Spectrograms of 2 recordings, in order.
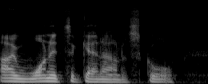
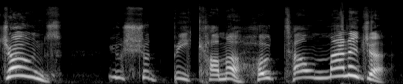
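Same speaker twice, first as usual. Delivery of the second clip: put-on very high, loud Welsh schoolmaster accent; 13 semitones higher, 8 dB louder than usual. Retelling what Mr. Lewis told him as a boy, imitating Mr. Lewis's Welsh accent. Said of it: "in his Welsh voice".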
